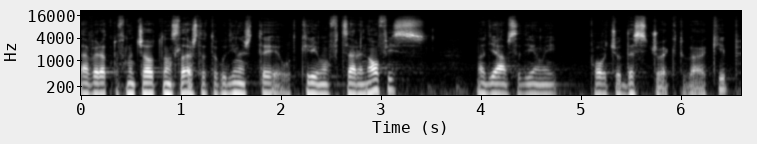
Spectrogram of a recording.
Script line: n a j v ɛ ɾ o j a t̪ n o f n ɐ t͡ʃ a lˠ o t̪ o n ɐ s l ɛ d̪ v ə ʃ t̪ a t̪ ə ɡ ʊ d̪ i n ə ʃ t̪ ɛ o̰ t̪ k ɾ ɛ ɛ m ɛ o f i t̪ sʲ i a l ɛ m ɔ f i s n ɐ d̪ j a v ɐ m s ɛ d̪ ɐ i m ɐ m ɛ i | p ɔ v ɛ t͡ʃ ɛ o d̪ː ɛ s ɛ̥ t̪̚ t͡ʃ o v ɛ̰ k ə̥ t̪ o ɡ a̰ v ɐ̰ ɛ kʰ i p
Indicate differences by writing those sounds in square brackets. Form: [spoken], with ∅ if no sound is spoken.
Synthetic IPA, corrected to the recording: n a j v ɛ ɾ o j a t̪ n o f n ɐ t͡ʃ a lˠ o t̪ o n ɐ s l ɛ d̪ v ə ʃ t̪ [ə] t̪ ə ɡ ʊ d̪ i n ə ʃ t̪ ɛ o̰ t̪ k ɾ [i] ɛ m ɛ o f i t̪ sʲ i a l ɛ [n] ɔ f i s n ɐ d̪ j a v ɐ m s ɛ d̪ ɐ i m ɐ m ɛ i | p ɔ v ɛ t͡ʃ ɛ o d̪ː ɛ s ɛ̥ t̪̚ t͡ʃ o v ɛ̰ k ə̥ t̪ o ɡ a̰ v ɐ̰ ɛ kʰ i p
